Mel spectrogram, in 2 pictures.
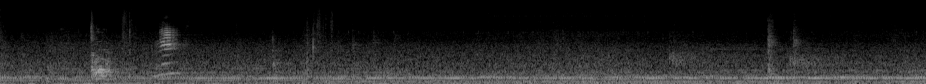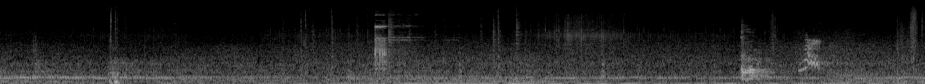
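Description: A cat meows a few times.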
